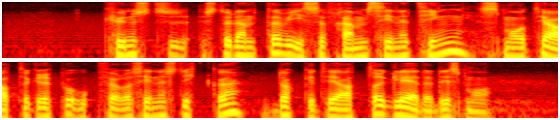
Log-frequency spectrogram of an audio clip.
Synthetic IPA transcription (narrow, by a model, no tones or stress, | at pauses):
kʰʉnst̪st̪ʉd̪ɛnt̪əʋiːsəfʁɛmsiːnət̪ʰɪŋsmoːt̪ʰɛɑːt̪əʁɡʁʉpəʁʊpføːʁəsiːnəst̪ʏkəd̪ɔkət̪ʰɛɑːt̪əʁɡleːd̪əd̪iːsmoː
